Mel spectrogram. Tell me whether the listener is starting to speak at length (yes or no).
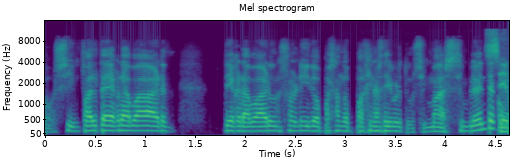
yes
